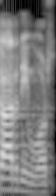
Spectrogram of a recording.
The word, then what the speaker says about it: carnivores: they are called carnivores like herbivores it is carnivores only the first half part of the word changes the words VOR es remains as it is ok now repeat after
